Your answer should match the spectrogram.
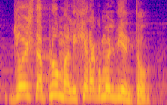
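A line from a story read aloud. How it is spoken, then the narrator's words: Excited shout. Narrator (Spanish): gritó entusiasmada Yaisa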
